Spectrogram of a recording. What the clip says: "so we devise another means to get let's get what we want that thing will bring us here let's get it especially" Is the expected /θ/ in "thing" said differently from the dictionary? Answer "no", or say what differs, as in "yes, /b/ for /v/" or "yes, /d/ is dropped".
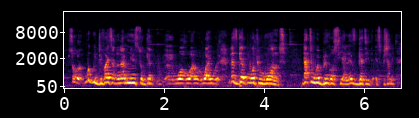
yes, /t/ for /θ/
